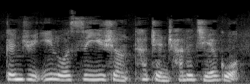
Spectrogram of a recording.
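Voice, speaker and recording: An actress as an earnest young woman, slightly husky. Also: mid-range voice, fairly even intonation, a little fast, darkish tone, lightly acted. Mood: anxious, sorrowful. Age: young adult. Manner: hesitant, earnest, polite. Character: innocent, sorrowful young woman pleading for a friend. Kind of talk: Mandarin radio drama acting.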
